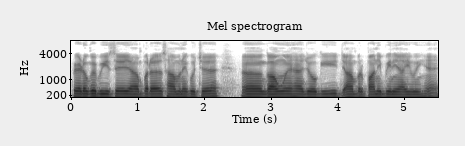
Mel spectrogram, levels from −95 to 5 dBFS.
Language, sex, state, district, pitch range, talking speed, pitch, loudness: Hindi, male, Chandigarh, Chandigarh, 130-135 Hz, 205 wpm, 130 Hz, -17 LUFS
